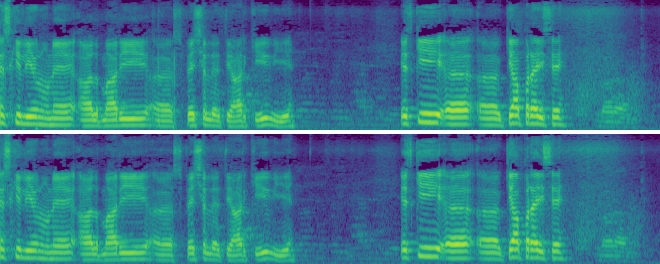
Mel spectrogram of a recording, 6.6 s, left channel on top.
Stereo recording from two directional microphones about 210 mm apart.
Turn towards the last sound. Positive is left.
turn(degrees=-10)  # may be behind; listen again after turning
